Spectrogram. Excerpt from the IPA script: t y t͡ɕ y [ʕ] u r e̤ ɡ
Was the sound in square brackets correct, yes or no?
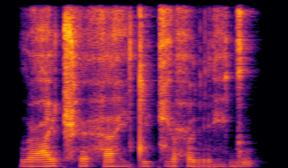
no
